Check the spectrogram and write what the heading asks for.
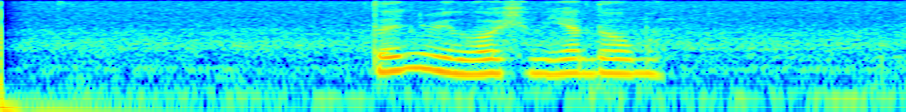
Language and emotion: Russian, neutral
